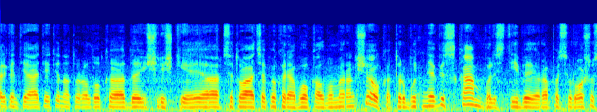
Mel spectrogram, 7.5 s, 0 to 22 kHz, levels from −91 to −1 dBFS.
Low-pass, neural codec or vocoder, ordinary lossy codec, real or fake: 9.9 kHz; vocoder, 22.05 kHz, 80 mel bands, Vocos; MP3, 64 kbps; fake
